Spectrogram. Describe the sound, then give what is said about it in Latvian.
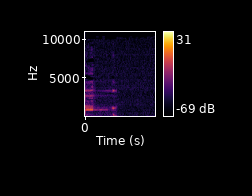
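A short electronic chime rings out, two quick tonal beeps in succession, bright and clear, followed by near silence with a faint hum; it is the bell rung to call deputies to vote on proposal No. 78. “Lūdzu zvanu, balsosim par 78.”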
